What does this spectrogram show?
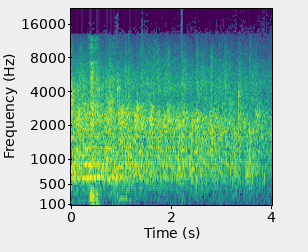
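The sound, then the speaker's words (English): A large church audience claps steadily, a dense wash of applause at even loudness for several seconds, with a brief voice or cheer near the start, celebrating the sound engineers and worship team. “Can we celebrate those that serve today?”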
